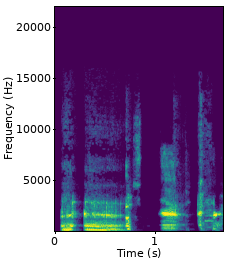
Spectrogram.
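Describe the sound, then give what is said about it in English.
A loud series of rough coughs and throat-clearing bursts into a microphone, four in quick succession, with short gaps between them and no speech. “People cough when they're on the microphone. So annoying.”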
